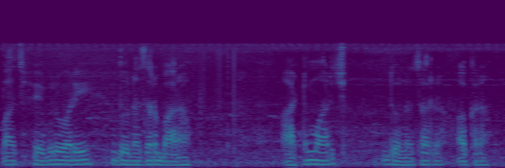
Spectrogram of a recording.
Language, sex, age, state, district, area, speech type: Marathi, male, 30-45, Maharashtra, Thane, urban, spontaneous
